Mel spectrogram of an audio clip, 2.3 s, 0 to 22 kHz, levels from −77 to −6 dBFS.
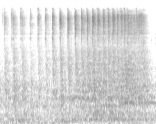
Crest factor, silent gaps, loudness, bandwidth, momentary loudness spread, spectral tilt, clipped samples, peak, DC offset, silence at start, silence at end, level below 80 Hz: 24 dB; none; -35 LUFS; 17 kHz; 9 LU; -0.5 dB/octave; under 0.1%; -14 dBFS; under 0.1%; 0 s; 0 s; -64 dBFS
